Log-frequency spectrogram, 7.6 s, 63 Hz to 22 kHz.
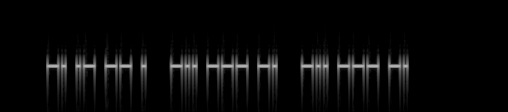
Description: Morse code, heard as a keyed tone, about 22 wpm, 700 Hz. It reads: NAME DON DON
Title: Practice QSO - Exchange 1 - Beginning - 22wpm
